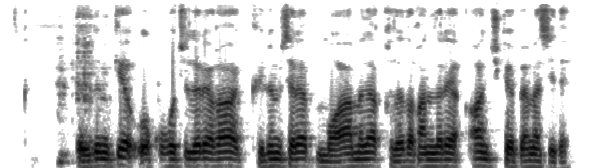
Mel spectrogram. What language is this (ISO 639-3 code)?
uig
